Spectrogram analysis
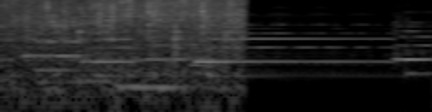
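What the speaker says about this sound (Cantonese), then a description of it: "去肉嗰邊咧就煎一煎，鎖住啲龍蝦汁" Lobster pieces hit hot oil in a wok with a loud, bright sizzle for about a second, then the frying drops sharply to a quieter, steady crackle with a faint scrape near the end.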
